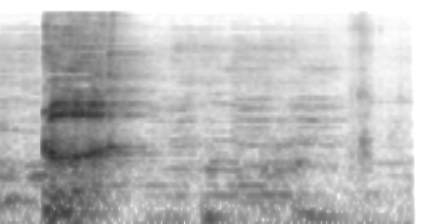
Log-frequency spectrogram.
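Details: Girl doing a voluntary burp for a TikTok burping compilation: one loud, drawn-out burp, then fading throaty sounds, with faint music behind.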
